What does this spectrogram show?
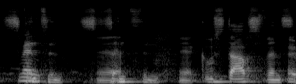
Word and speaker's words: Svensson: Stevenson? Stevenson. Oh, Svensson. Svensson.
